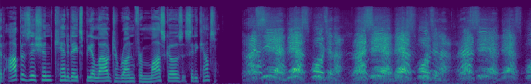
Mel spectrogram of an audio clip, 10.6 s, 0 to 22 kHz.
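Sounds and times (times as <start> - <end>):
speech: 0.0 - 10.4
protesters at a rally for free elections chanting a political slogan in unison: 4.8 - 10.6.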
